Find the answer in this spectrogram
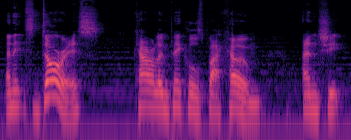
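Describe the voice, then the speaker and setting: Late in the day, a man streams a video game in casual live-stream chat, sleepy yet chatty, laughing and retelling old TV scenes with put-on quotes. His voice is fairly high, bright and forceful at a moderate pace, over soft background music.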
